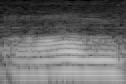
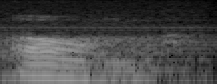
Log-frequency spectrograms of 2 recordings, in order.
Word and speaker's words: Om: And this is the concept that essentially there are 4 parts to the syllable Om. There's the Ah, which starts in the lower throat, O, which is in the middle here, and the and the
